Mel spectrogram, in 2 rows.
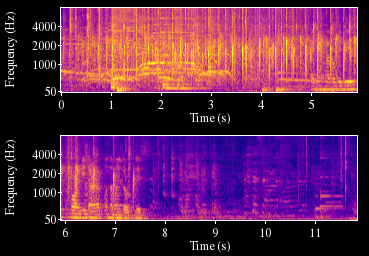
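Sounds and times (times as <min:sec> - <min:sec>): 
audience applause: 0:00.0 - 0:07.5
speech: 0:06.2 - 0:07.8.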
